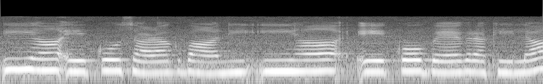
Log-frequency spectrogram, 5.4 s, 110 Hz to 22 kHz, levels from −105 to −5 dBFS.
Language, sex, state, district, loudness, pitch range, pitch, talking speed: Hindi, male, Bihar, Darbhanga, -12 LUFS, 230-250 Hz, 240 Hz, 100 wpm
